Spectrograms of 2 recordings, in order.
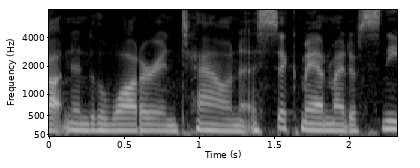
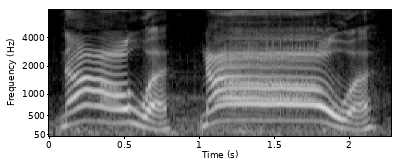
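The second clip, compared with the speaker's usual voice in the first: much higher, loud panicked shout; 12 semitones higher, 8 dB louder than usual. Real, not acted. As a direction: yell it in real alarm. Panic in game.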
